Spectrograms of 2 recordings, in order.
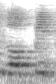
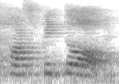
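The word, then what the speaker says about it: L'Hôpital: But don't pronounce L'Hopital as hospital or hospital.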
